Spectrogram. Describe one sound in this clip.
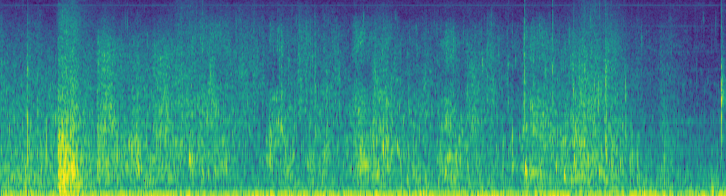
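Water splashes as a swimmer paddles through it.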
